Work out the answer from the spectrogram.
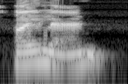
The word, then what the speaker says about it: island: This is island. Sri Lanka is an island, not Iceland. S is silent.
